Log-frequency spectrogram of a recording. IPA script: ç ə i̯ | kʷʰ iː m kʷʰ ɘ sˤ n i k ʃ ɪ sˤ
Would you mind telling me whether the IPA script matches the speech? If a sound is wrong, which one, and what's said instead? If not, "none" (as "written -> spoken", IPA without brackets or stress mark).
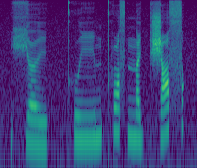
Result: ɘ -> ɛ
